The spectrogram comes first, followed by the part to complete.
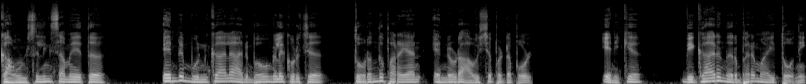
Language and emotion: Malayalam, fearful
